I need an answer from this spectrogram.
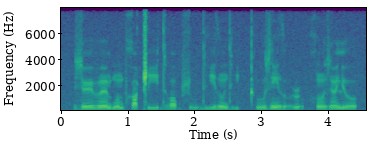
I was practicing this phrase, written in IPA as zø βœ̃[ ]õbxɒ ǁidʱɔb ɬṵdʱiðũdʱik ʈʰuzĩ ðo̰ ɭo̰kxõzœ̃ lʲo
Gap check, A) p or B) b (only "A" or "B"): B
